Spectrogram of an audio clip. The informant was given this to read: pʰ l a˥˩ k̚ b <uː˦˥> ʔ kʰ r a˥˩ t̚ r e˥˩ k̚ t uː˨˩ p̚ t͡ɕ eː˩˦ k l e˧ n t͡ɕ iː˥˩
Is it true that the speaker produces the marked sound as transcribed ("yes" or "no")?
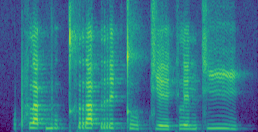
no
